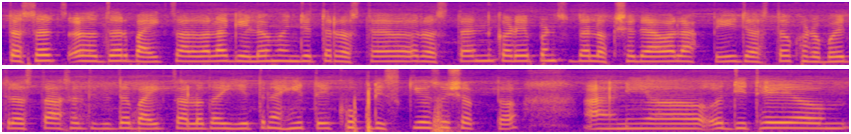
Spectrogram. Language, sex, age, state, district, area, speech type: Marathi, female, 18-30, Maharashtra, Amravati, urban, spontaneous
